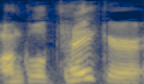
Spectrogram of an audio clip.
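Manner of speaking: put-on overdone, exaggerated yell, held in check. Retelling a line heard in a trailer: imitating an exaggerated yell. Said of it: "in such an exaggerated tone and, like, at the top of their lungs".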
